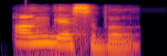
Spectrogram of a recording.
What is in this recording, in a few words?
"unguessable", Indian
